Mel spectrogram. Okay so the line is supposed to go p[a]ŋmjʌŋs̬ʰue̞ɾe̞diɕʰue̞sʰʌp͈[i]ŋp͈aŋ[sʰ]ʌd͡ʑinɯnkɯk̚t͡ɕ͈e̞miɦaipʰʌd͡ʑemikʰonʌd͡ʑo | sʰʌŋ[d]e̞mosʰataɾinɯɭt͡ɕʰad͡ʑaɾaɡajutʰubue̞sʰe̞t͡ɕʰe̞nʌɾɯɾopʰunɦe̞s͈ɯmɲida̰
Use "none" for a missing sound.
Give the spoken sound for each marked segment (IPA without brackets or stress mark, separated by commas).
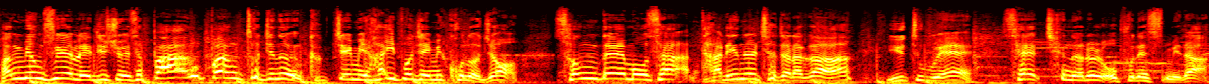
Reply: a, a, tʰ, d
